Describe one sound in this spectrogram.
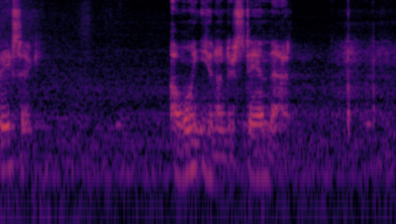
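A man speaks calmly through a television speaker.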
